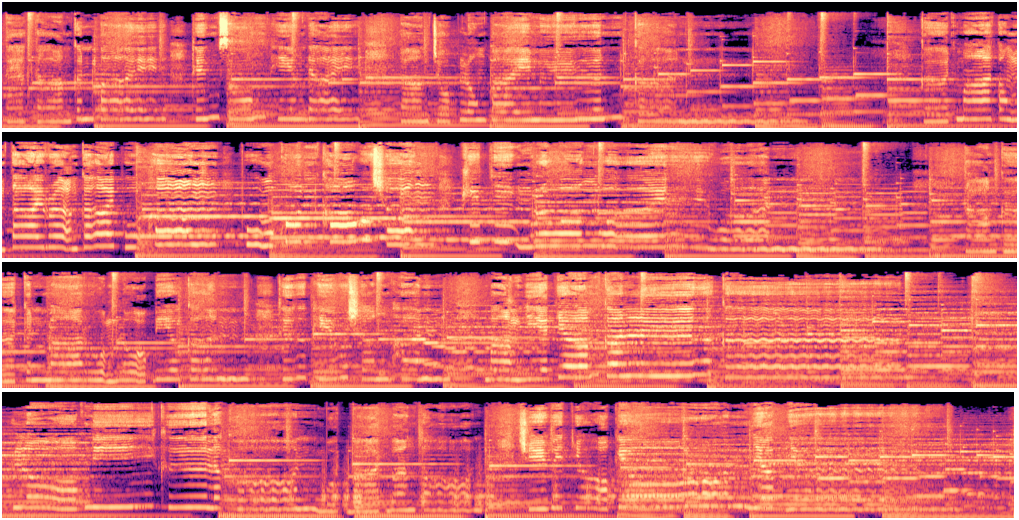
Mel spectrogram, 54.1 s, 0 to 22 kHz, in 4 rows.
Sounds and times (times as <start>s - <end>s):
Tender music: 0.0s - 54.1s.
